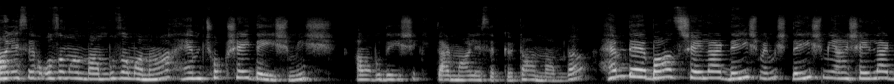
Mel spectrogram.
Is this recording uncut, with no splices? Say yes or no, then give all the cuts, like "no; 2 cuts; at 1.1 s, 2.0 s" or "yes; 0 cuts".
no; 1 cut; at 5.9 s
